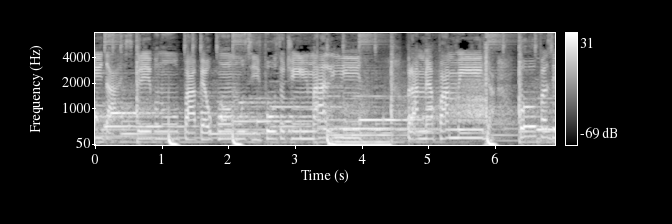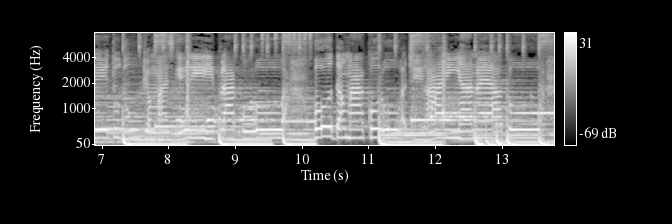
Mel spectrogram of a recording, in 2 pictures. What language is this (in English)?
Portuguese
